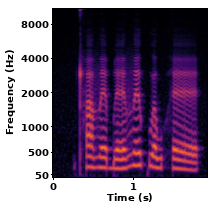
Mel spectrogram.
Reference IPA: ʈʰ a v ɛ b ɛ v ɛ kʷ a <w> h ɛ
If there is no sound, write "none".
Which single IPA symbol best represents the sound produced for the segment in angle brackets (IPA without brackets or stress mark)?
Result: w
